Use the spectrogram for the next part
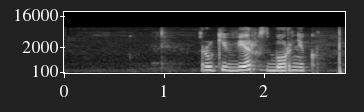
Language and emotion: Russian, neutral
